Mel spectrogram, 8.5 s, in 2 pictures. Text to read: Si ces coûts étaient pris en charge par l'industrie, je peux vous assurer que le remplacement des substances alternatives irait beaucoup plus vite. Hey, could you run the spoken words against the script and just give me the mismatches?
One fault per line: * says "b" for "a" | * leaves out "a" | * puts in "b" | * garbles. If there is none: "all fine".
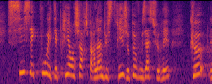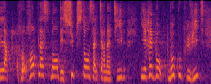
all fine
